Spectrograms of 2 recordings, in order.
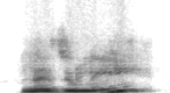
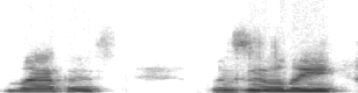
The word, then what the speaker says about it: lapis lazuli: talk to you about lapis lazuli um some people pronounce it lazuli if you want to make it sound a little more french um i know it is lapis lazuli and i'm going to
